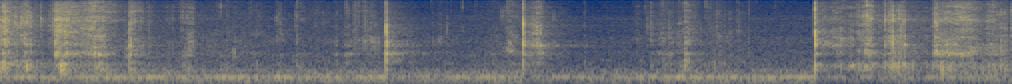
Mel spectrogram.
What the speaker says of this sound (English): everything is just tossed and stirred all together inside of that apple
